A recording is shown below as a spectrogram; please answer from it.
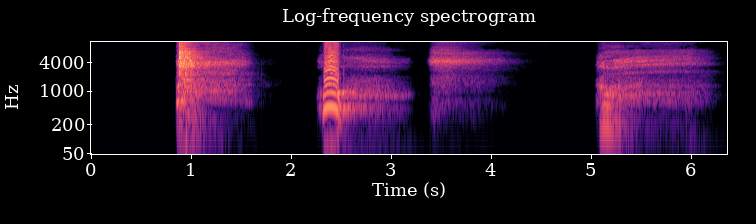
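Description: A man's forceful, effortful exhalations during dumbbell reps: four short breaths a second or so apart, the voiced ones falling in pitch.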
